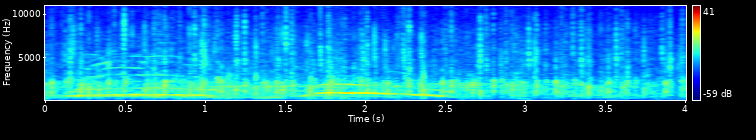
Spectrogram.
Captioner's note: crowd cheering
